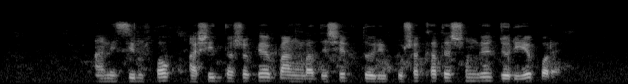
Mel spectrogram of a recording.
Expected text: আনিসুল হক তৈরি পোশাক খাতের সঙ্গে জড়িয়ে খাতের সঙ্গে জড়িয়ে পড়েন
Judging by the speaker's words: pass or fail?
fail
